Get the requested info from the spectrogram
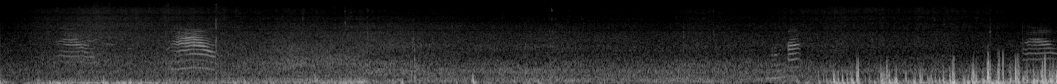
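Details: Friendly community cats in the mountains during a fierce windstorm; several bright, wavering meows arrive in bursts, two close together early and more near the end, over constant gusting wind, with heavy rustling and thumping toward the close.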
